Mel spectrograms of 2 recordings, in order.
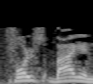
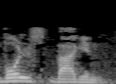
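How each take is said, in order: First: It is pronounced the German way. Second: It is pronounced the Spanish way. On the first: The speaker calls it right. "Volkswagen dicen ellos. Pronunciación alemana" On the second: The speaker calls it wrong. "no dicen Volkswagen"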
